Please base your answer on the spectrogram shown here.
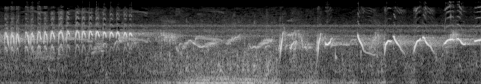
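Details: Chinese hwamei song opening with a fast buzzy repeated trill, then a sequence of loud whistled notes leaping up and down in quick succession.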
